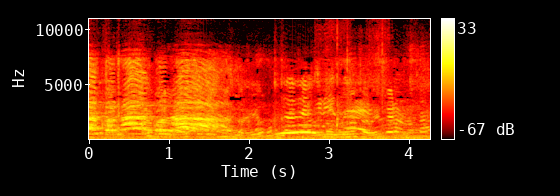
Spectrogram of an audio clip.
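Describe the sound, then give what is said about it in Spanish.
The Tornadas team's young voices shout together in a loud, energetic group cheer after their 6-1 win over Inacats, layered overlapping cries rising and falling for a few seconds with crowd noise underneath. “Ahí lo que es el grito por parte del equipo de Tornadas.”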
